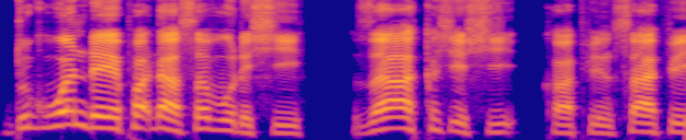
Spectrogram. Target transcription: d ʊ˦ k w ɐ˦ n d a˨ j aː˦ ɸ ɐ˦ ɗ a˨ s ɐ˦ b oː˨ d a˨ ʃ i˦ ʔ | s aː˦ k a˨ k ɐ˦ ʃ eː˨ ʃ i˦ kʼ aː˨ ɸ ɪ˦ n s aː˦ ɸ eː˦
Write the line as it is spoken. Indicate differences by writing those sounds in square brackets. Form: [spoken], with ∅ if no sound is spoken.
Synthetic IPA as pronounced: d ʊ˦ k w ɐ˦ n d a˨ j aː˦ ɸ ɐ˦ ɗ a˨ s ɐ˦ b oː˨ d a˨ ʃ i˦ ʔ | [z] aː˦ [ʔ] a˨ k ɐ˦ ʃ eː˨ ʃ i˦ [k] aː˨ ɸ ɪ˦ n s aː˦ ɸ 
